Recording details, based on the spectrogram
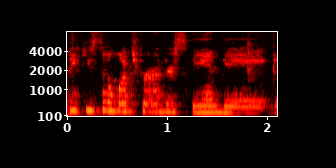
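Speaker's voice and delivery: high, polite customer service voice. Acting out a server sending a guest back toward the stairs, in a customer service voice. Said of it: "Customer service voice".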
